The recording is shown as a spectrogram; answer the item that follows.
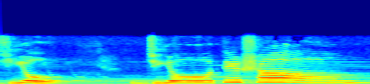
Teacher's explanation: ಇಲ್ಲಿ ಜೋ ಅಂತ ಇಲ್ಲ ಜ ಅಧಿಕ ಯೋ ಸೇರಿ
